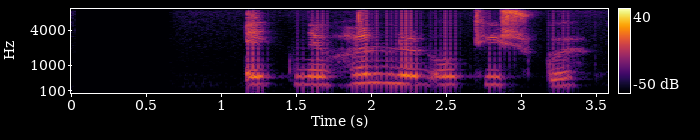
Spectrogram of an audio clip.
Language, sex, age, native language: Icelandic, female, 10, Icelandic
